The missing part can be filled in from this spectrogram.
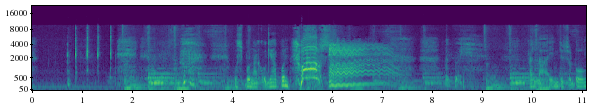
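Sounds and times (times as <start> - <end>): breathy hissing sound: 1.7 - 4.0, 7.0 - 9.9.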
